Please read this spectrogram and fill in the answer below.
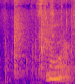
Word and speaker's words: Stitchora: Stitchora? Stitchora. Stitchora.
